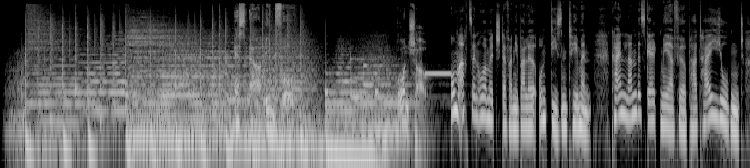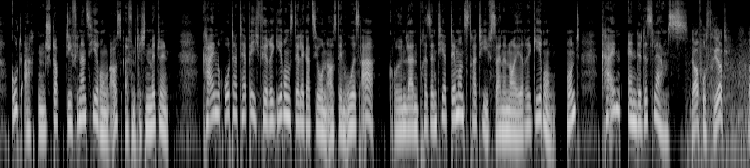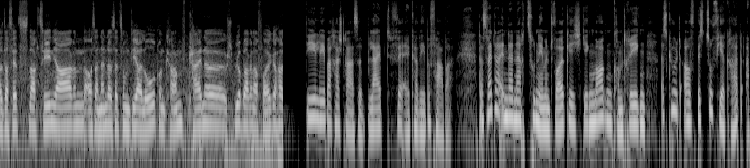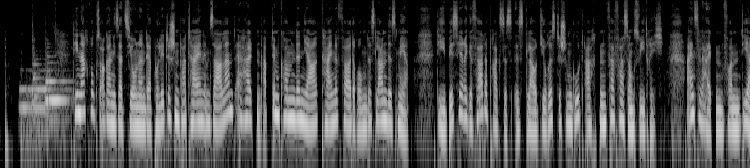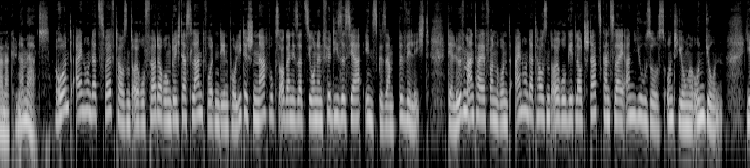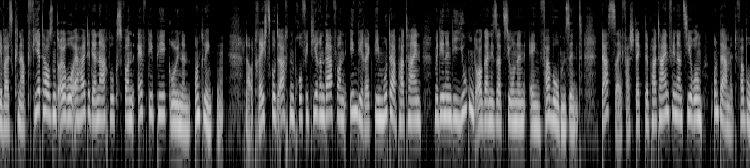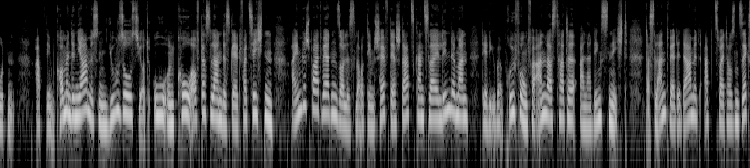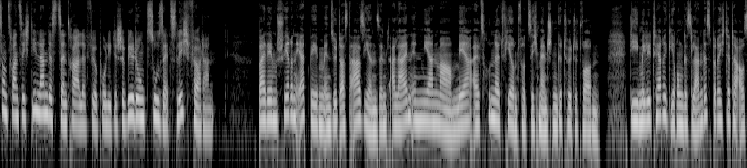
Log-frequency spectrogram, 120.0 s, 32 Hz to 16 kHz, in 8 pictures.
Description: … continue reading 3 эпизода # Nachrichten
